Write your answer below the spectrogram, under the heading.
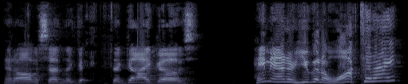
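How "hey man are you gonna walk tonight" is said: loud, high-pitched mock enthusiasm; eager stranger. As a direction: call out like an over-friendly stranger. Retold stranger calls out.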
